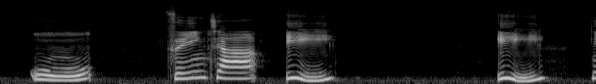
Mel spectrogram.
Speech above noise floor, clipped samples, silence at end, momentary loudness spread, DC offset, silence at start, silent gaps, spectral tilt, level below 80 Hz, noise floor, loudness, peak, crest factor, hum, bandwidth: 37 dB; under 0.1%; 0 s; 12 LU; under 0.1%; 0.3 s; none; -5.5 dB/octave; -64 dBFS; -56 dBFS; -21 LUFS; -2 dBFS; 20 dB; none; 13 kHz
